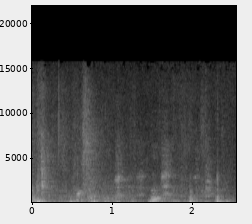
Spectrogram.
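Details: Maltese dogs, a male and two females, greeting an older brother home on army leave after four months; soft excited whimpers, panting and short squeaky notes amid indoor chatter and human voices.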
